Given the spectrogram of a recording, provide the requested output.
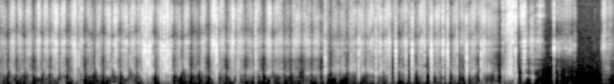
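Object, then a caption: Small plastic earphone inline microphone scraped with steel tweezers. Curved steel tweezers held in fingers click and scrape against a small, hollow, white plastic earphone inline remote microphone. The result is a dense, rapid stream of sharp, bright clicks and scratchy rubbing, almost all high-pitched with very little low end. The sound quiets briefly near the end before a few final clicks.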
